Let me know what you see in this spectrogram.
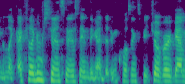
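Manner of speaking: very fast, rushed, words tumbling out quickly. A player thanking others after a game, talking very fast. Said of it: "but like I'm talking so fast".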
